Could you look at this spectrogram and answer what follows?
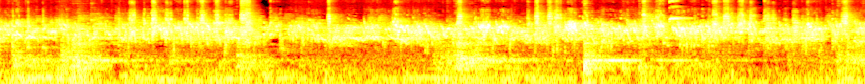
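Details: Happy budgerigar chirps on and on, a fast trilling warble broken by harsh clicks and squeaky notes, with a few short lower tones mixed in.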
